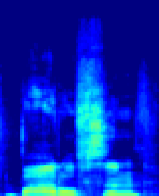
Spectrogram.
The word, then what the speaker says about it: Bottleson: I always say this Mike's name wrong. It's Bottleson.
